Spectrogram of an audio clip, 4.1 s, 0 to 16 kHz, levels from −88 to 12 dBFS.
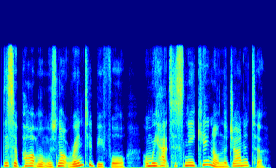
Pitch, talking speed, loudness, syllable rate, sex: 230 Hz, 215 wpm, -16 LUFS, 5.9 syllables/s, female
